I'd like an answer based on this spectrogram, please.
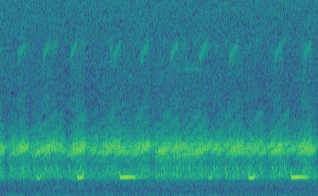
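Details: Frogs calling in midsummer: a steady, dense trilling chorus with short, clear piping notes that rise above it irregularly, roughly every half second to second.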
